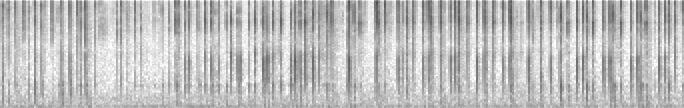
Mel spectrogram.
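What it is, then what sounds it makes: Plastic lotion bottle. Long red nails tap the flip cap and scratch the body of a white plastic lotion bottle. The result is a quick, steady run of dozens of dry, bright clicks and scratchy rasps, each dying away almost instantly, with very little low end.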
